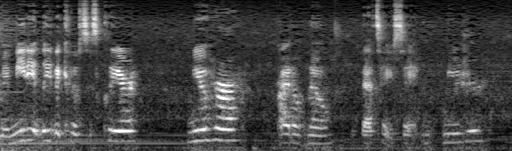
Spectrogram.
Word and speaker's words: mujer: Mujer, I don't know if that's how you say it. Mujer? Mujer? I know the J has like an H sound in Spanish.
